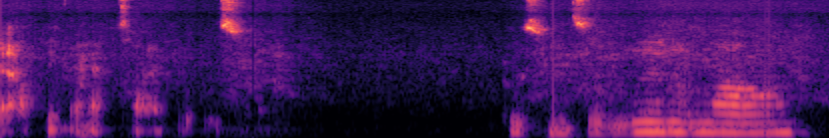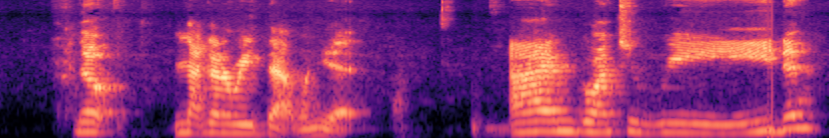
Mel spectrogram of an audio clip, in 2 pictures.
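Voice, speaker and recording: A woman's voice: on the high side, gravelly, bright, forceful tone, breathy edge. A woman reading picture books aloud to children, enthusiastic and chatty. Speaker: children's story reader. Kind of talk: storytime read-aloud.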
